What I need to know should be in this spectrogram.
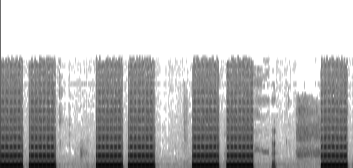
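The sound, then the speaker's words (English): Ringback tone of an outgoing telephone call: loud, steady electronic rings in evenly spaced double pulses, repeating about four times, with a brief faint click in one gap. “We should call that lady back. You know, the Kmart lady.”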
